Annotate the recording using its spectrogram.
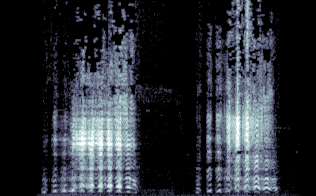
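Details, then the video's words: Markhor giving two quavering bleats, each about one second long with a rapid, pulsing tremble, separated by a short quiet gap. Faint low hum in the background. "Markhor Goat sound effect"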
